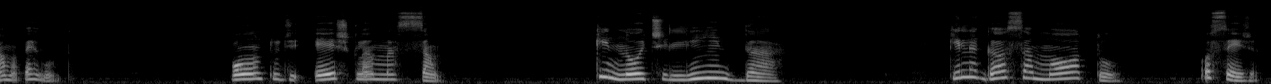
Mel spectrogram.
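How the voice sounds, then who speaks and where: A woman's voice: mid-range voice, vocal fry, a little mellow. A woman teacher with a Brazilian Portuguese accent giving a recorded lesson over slides, patient and checking in with her pupils often.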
